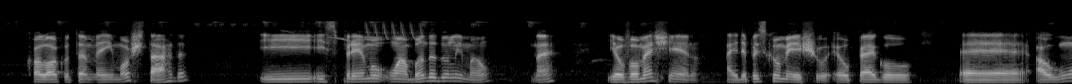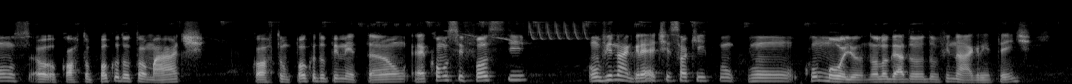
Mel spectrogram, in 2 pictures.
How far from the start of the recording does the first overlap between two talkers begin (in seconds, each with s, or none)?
none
